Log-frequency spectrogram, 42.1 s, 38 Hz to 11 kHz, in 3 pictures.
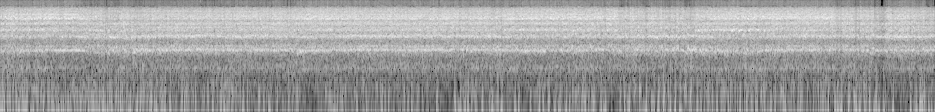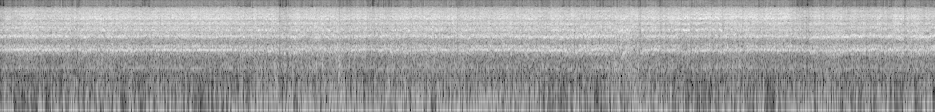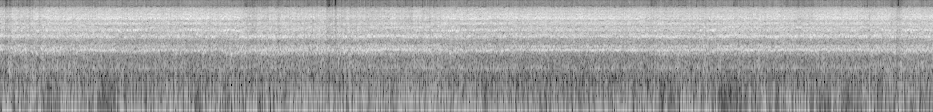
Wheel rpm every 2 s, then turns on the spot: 210, 230, 230, 230, 220, 220, 220, 230, 230, 230, 230, 220, 220, 220, 230, 220, 220, 220, 230, 230, 230.
none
